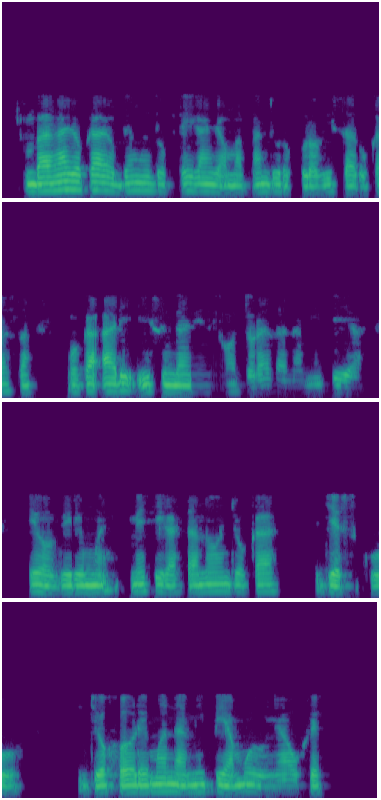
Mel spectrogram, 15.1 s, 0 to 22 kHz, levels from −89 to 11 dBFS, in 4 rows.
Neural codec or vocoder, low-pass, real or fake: none; 3.6 kHz; real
